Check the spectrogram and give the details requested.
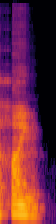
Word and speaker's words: hein: It's Well, there's no H sound, and I almost heard it with Mike's.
